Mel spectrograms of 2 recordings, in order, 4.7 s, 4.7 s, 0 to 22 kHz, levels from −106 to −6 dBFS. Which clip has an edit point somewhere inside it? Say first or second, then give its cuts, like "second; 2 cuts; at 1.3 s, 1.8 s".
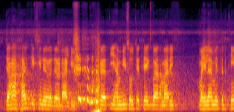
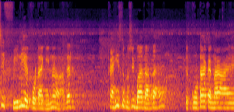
first; 1 cut; at 2.0 s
